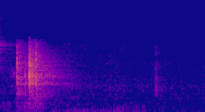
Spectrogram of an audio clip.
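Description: Crochet hook set down on a tabletop: a brief clack with a short rustle of handling that fades within half a second, then a faint click.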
